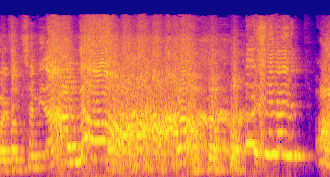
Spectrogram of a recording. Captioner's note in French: rires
